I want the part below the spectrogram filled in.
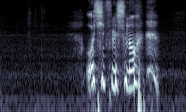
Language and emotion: Russian, positive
